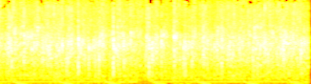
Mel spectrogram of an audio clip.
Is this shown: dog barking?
no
